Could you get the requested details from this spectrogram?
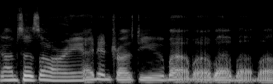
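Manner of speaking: high put-on whiny apology voice; mocking girlfriend. Girlfriend apologising to him, high mocking voice. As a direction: mimic her sorry in a squeaky voice.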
